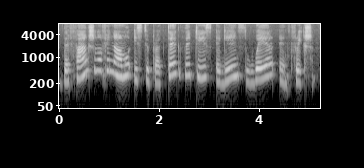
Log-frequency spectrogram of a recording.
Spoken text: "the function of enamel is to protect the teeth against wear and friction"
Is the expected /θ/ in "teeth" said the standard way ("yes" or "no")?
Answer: no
